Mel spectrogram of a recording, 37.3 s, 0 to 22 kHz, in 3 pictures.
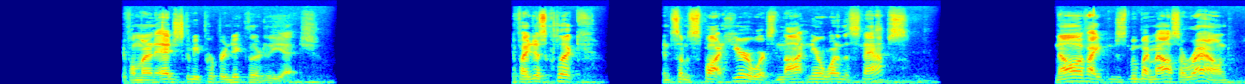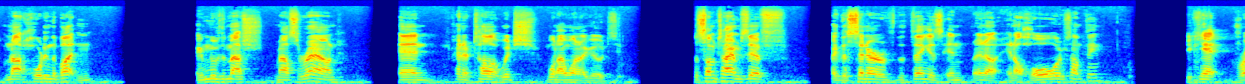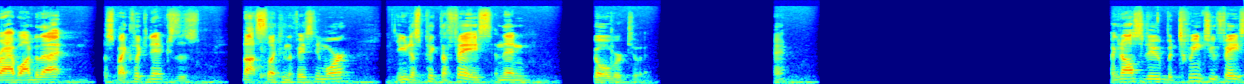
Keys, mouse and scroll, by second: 5.8 shift+middle click, 6.2 shift+middle click, 9.5 click, 34.3-36.2 scroll down 1, 36.2 click.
